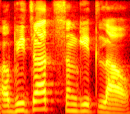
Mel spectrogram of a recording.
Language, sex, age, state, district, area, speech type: Marathi, male, 18-30, Maharashtra, Washim, rural, read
